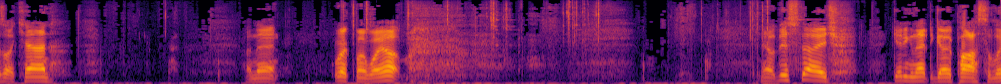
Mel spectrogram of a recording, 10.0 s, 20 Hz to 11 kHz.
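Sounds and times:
climbing gear clicking: 0.6s - 8.8s.

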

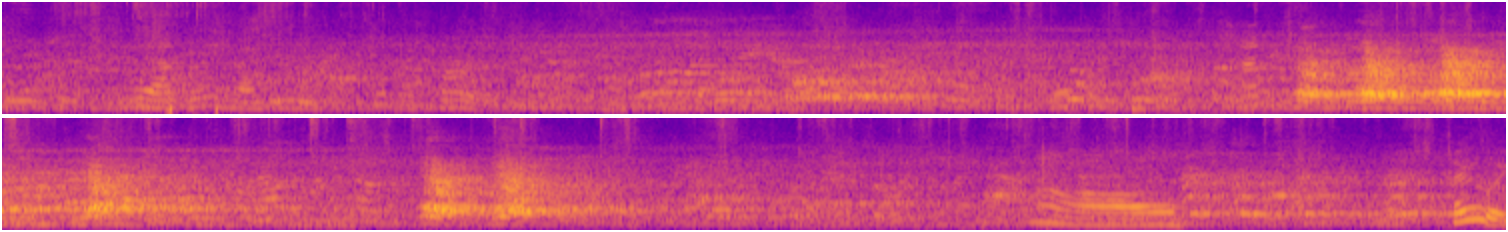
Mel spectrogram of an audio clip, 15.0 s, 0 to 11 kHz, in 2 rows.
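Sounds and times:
people talking: 0.0s - 13.5s, 14.5s - 15.0s
dog barking: 4.0s - 8.5s, 9.6s - 12.8s, 13.4s - 15.0s.

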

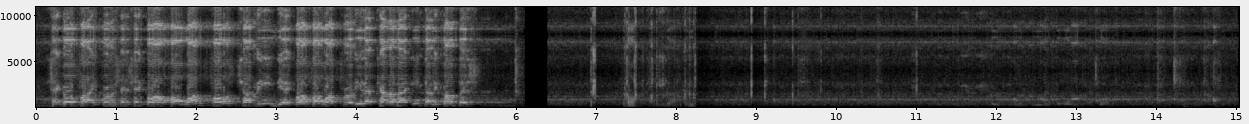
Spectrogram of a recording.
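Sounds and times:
steady hiss: 4.9s - 15.0s
faint voice from radio: 11.4s - 13.6s.

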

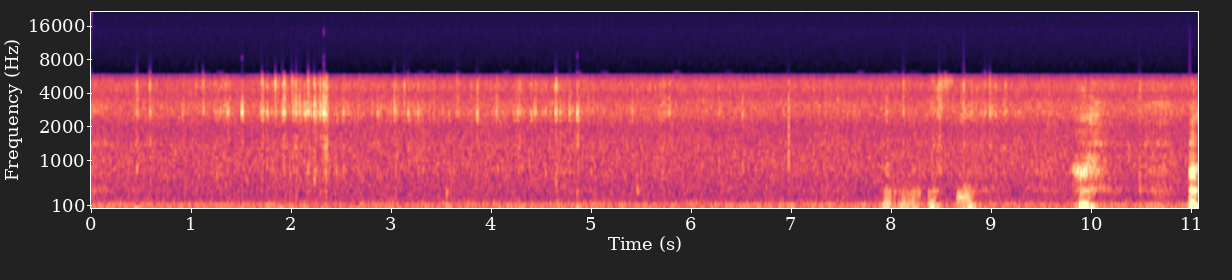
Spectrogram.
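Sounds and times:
low electrical hum: 0.0s - 11.0s
plastic strip crinkling: 0.4s - 5.0s.

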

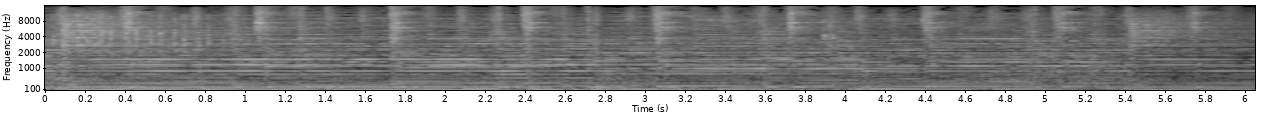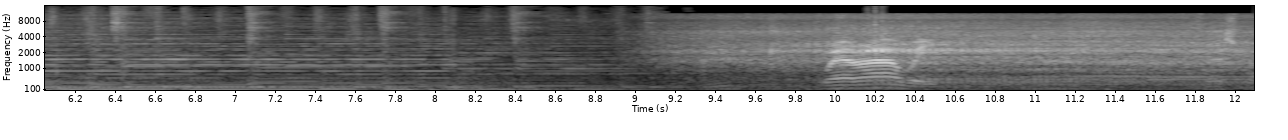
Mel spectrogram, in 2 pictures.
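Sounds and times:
outdoor street noise: 0.0s - 12.0s.

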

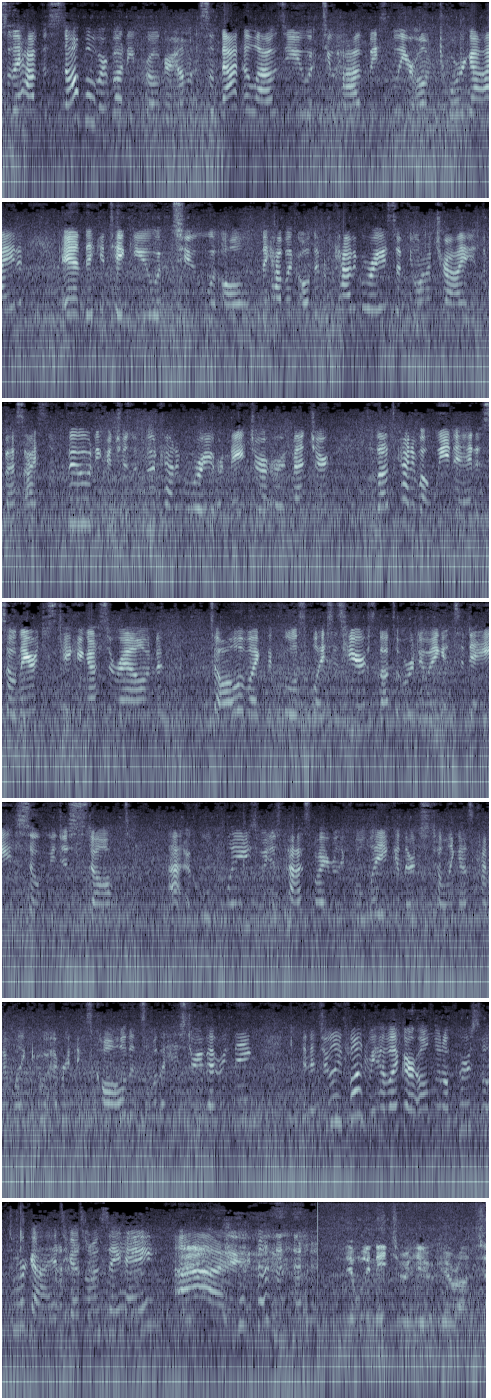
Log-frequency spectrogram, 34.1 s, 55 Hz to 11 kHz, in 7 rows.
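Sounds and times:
van driving rumble from cabin: 0.0s - 34.0s.

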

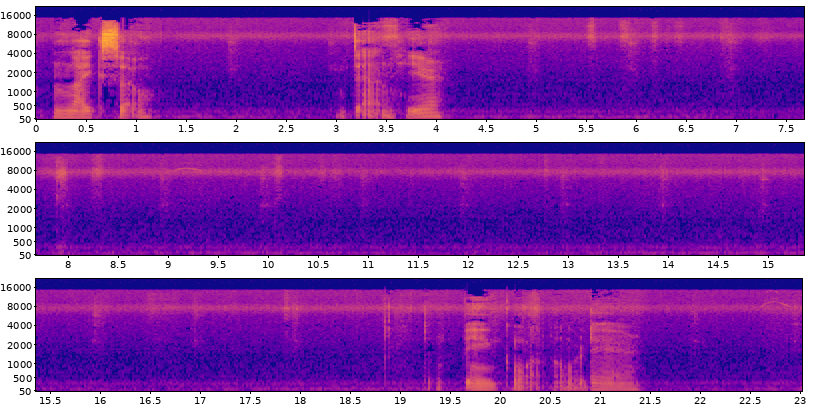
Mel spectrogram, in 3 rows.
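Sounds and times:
steady low hum: 0.0s - 23.0s.

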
